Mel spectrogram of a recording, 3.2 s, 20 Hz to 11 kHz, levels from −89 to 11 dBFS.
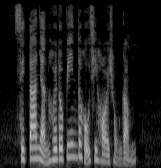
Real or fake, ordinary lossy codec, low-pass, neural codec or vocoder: fake; Opus, 64 kbps; 9.9 kHz; vocoder, 44.1 kHz, 128 mel bands every 256 samples, BigVGAN v2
